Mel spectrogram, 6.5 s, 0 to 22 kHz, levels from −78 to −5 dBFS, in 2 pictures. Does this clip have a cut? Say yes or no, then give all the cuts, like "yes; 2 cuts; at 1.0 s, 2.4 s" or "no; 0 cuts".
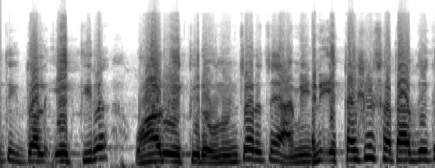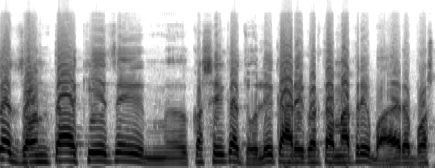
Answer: yes; 1 cut; at 2.4 s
